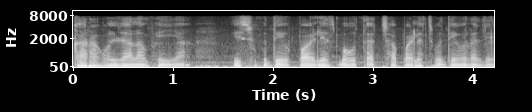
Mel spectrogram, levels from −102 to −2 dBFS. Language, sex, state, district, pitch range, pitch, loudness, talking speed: Bhojpuri, male, Uttar Pradesh, Deoria, 90-95 Hz, 90 Hz, -17 LUFS, 155 wpm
